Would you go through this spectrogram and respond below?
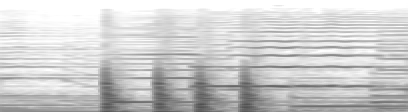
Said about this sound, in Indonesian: Ia kemudian memberanikan diri mengetuk pintu kamar Eyang.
